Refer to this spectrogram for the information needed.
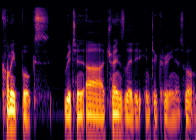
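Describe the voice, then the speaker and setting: A man talks at a fairly quick pace in a very deep, low voice with a dark, mellow tone. The sound is dry and close with no echo, and the recording is very clean over a silent background. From Australia. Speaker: radio DJ. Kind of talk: radio show, reading and answering listener messages. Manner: casual, with many fillers and restarts.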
